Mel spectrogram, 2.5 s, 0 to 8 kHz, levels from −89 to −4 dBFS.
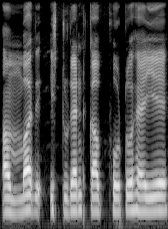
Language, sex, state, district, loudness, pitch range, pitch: Hindi, male, Jharkhand, Deoghar, -18 LUFS, 145-155 Hz, 150 Hz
